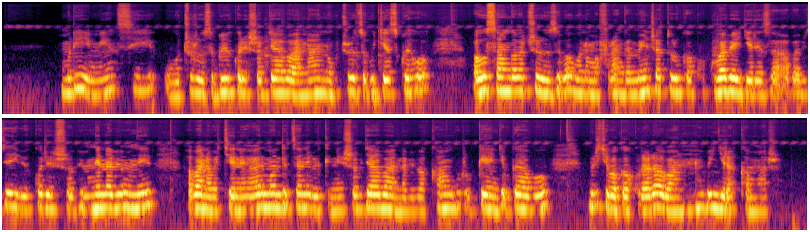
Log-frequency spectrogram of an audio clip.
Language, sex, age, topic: Kinyarwanda, female, 18-24, education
